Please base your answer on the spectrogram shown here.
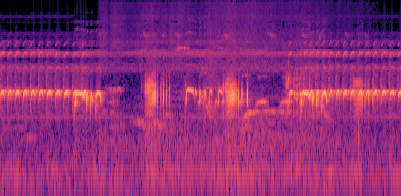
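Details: Local zebra doves, a calling female followed by a male 'kerot' call used to stimulate calling; dense rapid pulsed coo runs overlapping with rougher, hoarse bursts in a busy stretch.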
